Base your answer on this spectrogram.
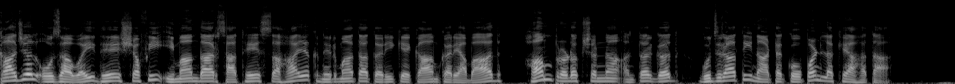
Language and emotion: Gujarati, neutral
